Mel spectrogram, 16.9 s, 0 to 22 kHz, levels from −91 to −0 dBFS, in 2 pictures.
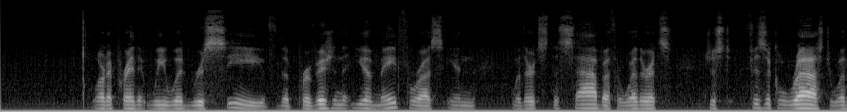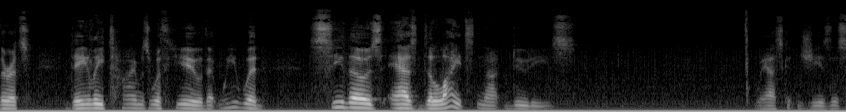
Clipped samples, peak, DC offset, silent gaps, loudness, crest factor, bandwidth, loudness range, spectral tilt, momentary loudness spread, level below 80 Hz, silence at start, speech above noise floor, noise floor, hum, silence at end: under 0.1%; -14 dBFS; 2%; none; -35 LUFS; 22 dB; 15 kHz; 9 LU; -6 dB/octave; 19 LU; -64 dBFS; 0.95 s; 27 dB; -63 dBFS; none; 0 s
